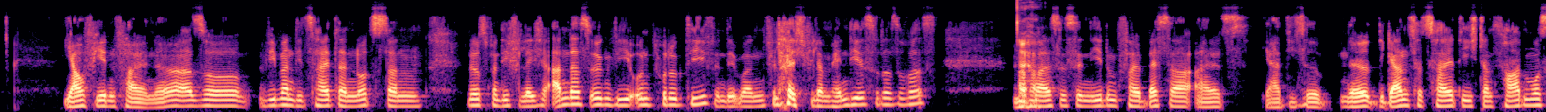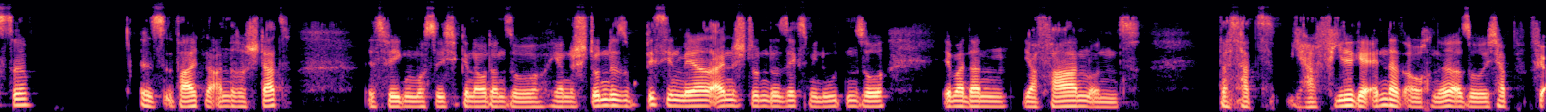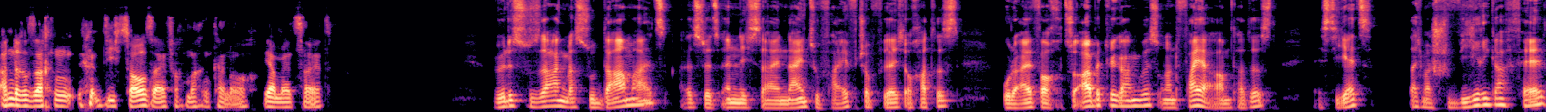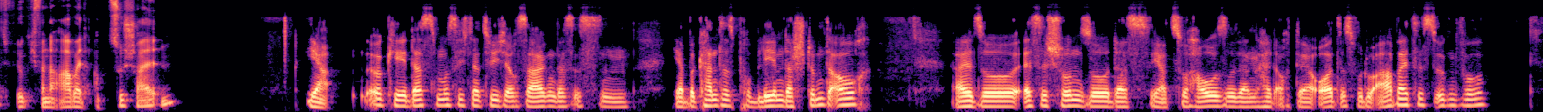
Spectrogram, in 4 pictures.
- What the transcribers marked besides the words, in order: laughing while speaking: "vielleicht"; laughing while speaking: "Ja"; chuckle; in English: "nine to five"
- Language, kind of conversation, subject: German, podcast, Wie hat das Arbeiten im Homeoffice deinen Tagesablauf verändert?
